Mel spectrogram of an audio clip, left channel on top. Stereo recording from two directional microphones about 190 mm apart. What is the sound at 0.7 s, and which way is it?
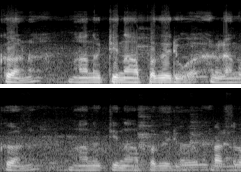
Speech, 25° left (ahead or behind).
